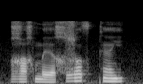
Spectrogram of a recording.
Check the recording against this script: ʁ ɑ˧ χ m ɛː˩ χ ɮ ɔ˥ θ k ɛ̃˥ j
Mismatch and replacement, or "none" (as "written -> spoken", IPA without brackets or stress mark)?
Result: none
